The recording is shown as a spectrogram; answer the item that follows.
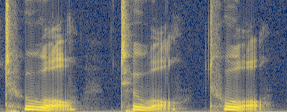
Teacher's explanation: It's got that dark L sound.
